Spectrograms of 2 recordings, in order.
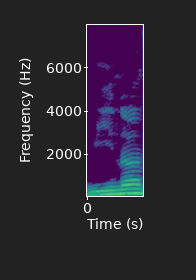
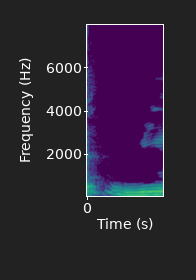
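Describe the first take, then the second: First: वीणा said as "veena", plain n; tongue-tip n in वीणा; raised वीणा as the mistake; wrong pronunciation. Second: वीणा with retroflex ṇ, near "veeda"; correct pronunciation. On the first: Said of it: "वीणा नहीं होता है". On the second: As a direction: curl the tongue back in वीणा. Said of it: "वीणा होता है". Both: Shown as a demonstration.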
